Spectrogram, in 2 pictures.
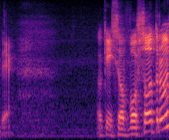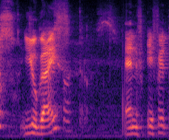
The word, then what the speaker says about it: vosotros: in official neutral accent there's no v sound there's none it sounds like a b vosotros that's the official neutral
